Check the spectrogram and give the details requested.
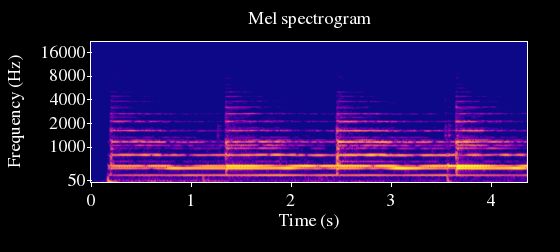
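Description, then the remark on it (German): A large church bell tolls repeatedly, struck about four times at a slow steady pace, each deep resonant strike overlapping the long humming ring of the one before, with no voices. “Der Klang dieser Glocke ist zu einem Symbol der Freiheit, des Neubeginns und der Teilung Deutschlands geworden.”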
